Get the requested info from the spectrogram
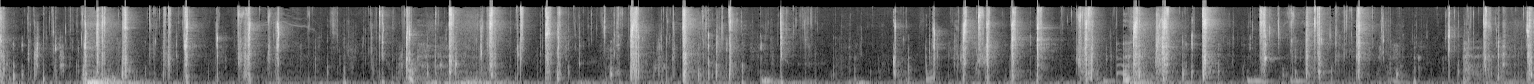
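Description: Close-miked wet mouth sounds of sucking and licking a hard apple-flavoured candy: rapid sharp clicks, pops and smacks of lips and tongue, coming in bursts with brief lulls.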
